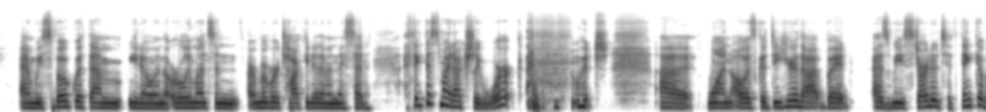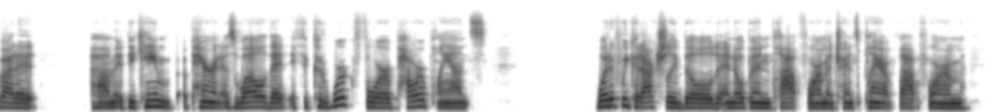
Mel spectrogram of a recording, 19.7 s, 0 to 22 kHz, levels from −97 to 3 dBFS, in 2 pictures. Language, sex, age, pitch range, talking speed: English, female, 20-39, 165-190 Hz, 205 wpm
